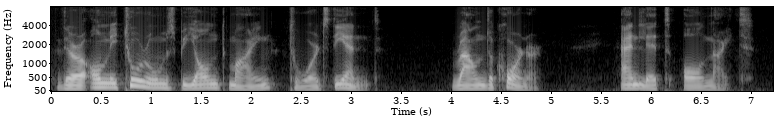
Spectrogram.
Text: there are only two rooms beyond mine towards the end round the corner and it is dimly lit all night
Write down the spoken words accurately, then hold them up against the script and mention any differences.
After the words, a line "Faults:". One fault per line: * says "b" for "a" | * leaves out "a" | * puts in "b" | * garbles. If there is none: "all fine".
there are only two rooms beyond mine towards the end round the corner and lit all night
Faults:
* leaves out "it is dimly"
